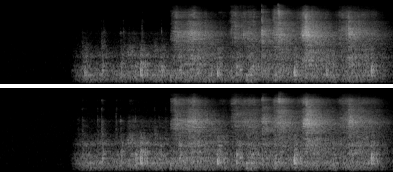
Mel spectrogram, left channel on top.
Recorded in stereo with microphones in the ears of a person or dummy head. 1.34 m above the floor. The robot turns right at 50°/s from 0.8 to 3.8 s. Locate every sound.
1.7 s footsteps: centre (ahead or behind), 1.8 m; by 3.8 s 45° left (ahead or behind), 3.5 m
